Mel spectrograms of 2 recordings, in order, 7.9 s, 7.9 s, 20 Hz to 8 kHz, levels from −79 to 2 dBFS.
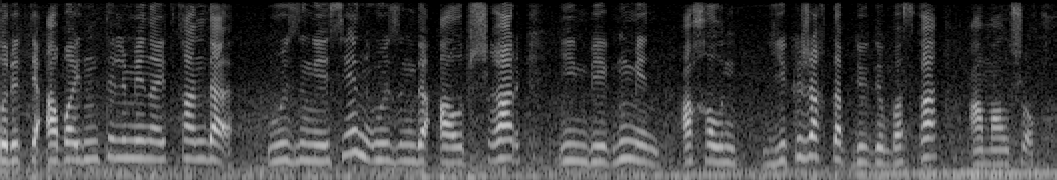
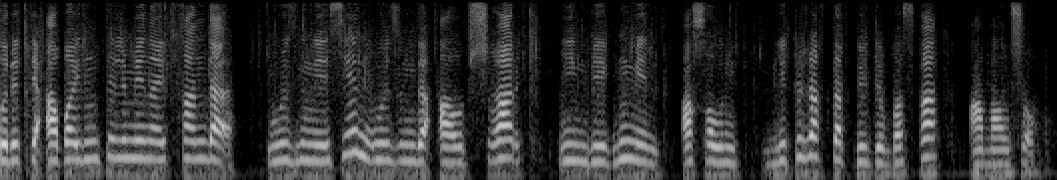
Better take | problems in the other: first | noise reduction (neural mask model RNNoise)

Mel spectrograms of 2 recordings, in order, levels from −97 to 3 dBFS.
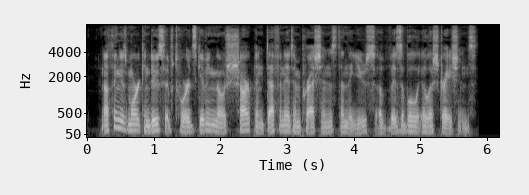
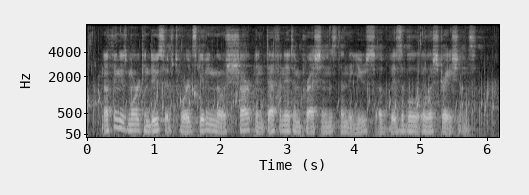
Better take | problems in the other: first | background sound (Water / Liquid); 14 dB below the speech // room echo; dies away in 0.9 s

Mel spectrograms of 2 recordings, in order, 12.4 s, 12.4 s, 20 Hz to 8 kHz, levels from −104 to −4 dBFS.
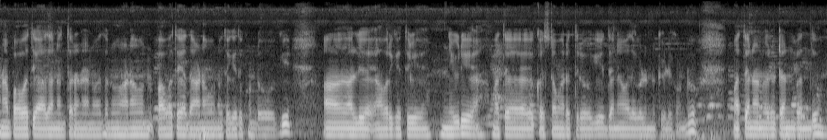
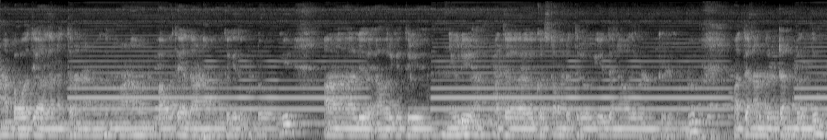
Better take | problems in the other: first | background sound (Wind instrument, woodwind instrument); 8 dB below the speech // room echo; dies away in 1 s

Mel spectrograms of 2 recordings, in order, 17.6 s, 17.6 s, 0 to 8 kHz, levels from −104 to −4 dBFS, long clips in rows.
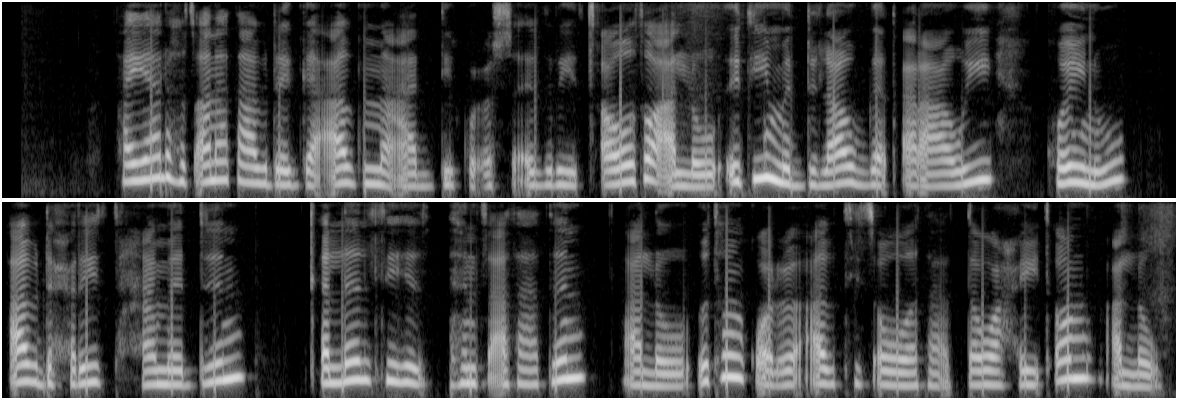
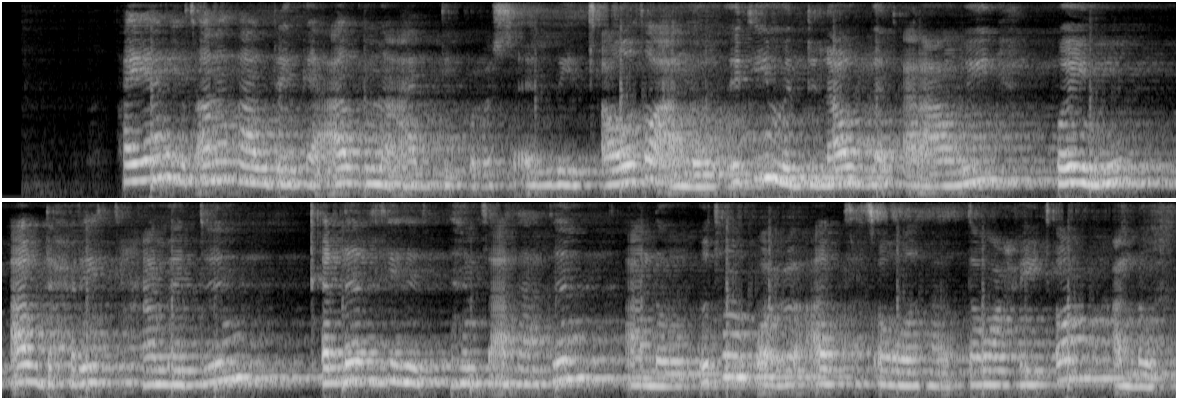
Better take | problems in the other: first | room echo; dies away in 2.1 s

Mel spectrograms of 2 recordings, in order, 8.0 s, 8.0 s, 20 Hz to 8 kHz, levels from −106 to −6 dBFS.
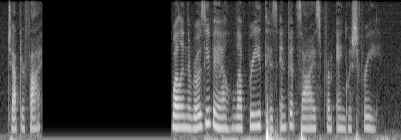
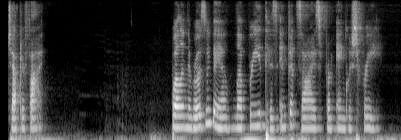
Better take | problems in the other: first | noise reduction (neural mask model DeepFilterNet 3)

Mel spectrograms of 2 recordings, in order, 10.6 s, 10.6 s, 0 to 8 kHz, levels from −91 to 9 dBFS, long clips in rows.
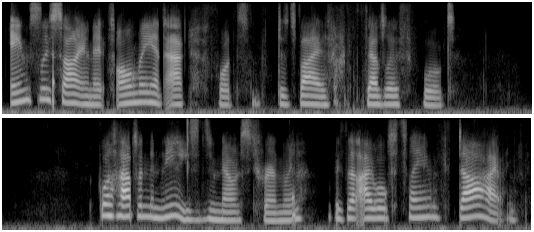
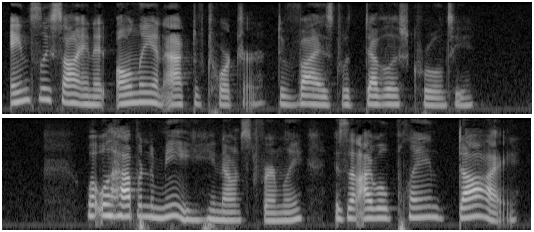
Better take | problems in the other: second | noise reduction (neural diffusion model UNIVERSE++)

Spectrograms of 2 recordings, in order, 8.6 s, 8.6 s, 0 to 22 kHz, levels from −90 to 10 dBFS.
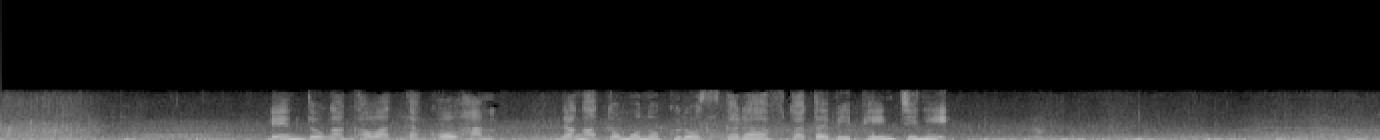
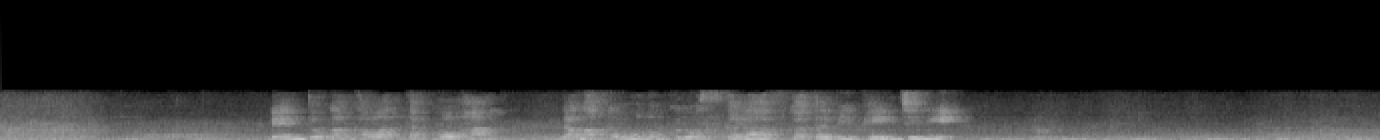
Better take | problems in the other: first | room echo; dies away in 0.3 s

